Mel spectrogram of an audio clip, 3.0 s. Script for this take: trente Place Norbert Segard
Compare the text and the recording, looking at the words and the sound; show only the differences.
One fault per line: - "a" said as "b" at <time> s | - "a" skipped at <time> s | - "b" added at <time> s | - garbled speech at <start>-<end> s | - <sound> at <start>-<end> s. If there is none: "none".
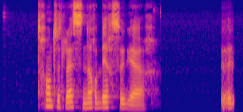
- laugh at 2.8-2.9 s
